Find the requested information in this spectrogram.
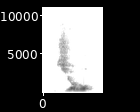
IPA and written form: ʤoʊlt (JOLT)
